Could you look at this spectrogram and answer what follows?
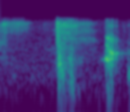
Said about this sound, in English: Sorry, I was coughing and sneezing again.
